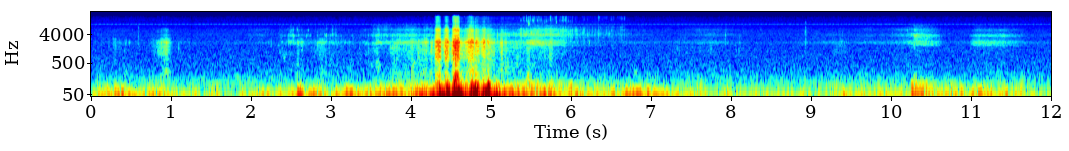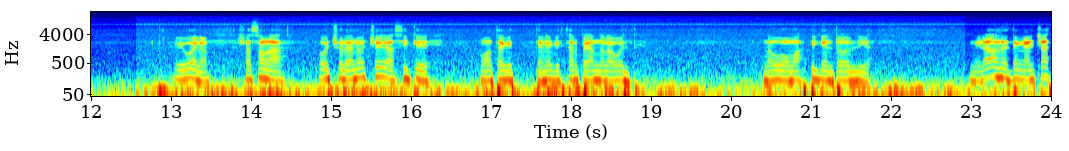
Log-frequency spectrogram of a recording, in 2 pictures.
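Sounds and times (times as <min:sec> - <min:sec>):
fishing line whipping out: 0:02.4 - 0:06.6
faint short scrapes: 0:02.4 - 0:06.7.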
